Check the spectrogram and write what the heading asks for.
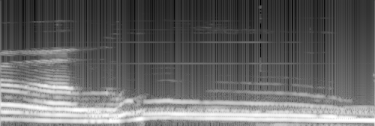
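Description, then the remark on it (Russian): A person howls like a wolf, a loud, sustained vocal wail that dips and rises in pitch before holding steady, with no other sounds. “А у меня как это, как у волка, вот, да.”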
